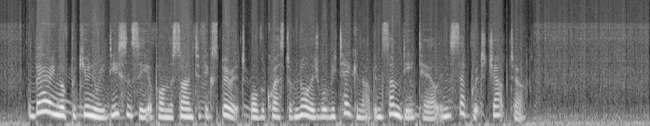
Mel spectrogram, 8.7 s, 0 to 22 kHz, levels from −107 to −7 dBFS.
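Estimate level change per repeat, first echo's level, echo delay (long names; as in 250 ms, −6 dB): repeats not evenly spaced, −23.0 dB, 259 ms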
